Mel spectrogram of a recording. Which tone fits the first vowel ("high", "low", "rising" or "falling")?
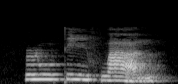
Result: high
